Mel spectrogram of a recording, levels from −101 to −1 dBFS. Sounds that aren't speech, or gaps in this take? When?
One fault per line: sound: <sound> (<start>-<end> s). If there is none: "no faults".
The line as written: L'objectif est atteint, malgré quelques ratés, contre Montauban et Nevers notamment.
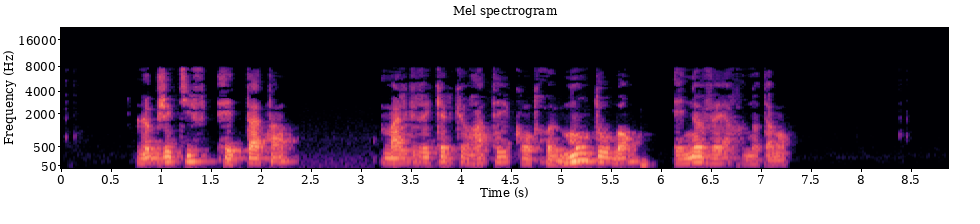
no faults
